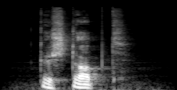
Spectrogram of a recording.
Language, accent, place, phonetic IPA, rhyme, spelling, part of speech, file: German, Germany, Berlin, [ɡəˈʃtɔpt], -ɔpt, gestoppt, verb, De-gestoppt.ogg
- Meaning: past participle of stoppen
